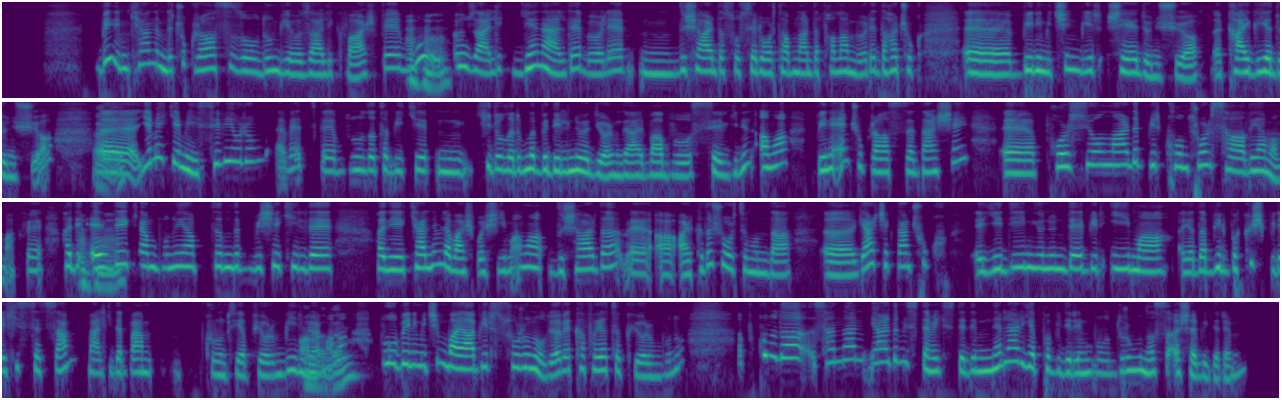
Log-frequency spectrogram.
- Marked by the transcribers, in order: other background noise; tapping
- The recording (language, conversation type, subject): Turkish, advice, Arkadaşlarla dışarıda yemek yerken porsiyon kontrolünü nasıl sağlayabilirim?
